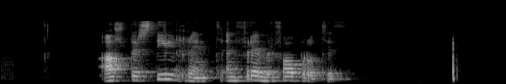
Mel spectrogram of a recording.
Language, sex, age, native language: Icelandic, female, 50-59, Icelandic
